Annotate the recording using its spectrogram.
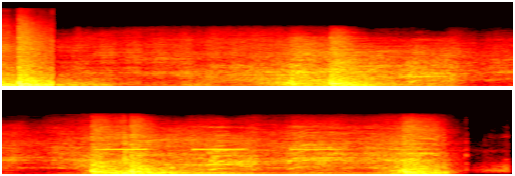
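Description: A car-transporter truck's warning beeper gives three short, even beeps about a second apart, among several loud swelling rushes of noise. A loud hit opens the stretch.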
